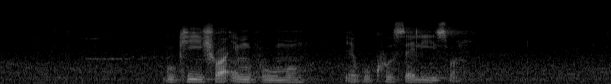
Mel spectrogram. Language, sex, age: Swati, male, 19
